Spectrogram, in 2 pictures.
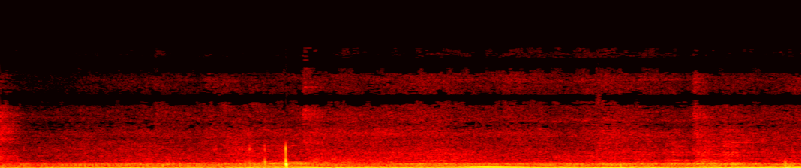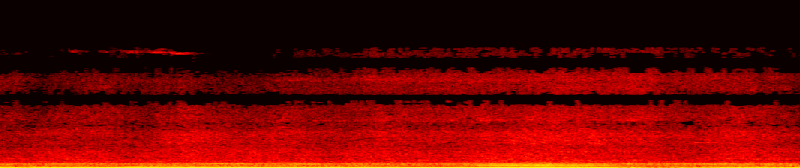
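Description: Hydraulic elevator's pump motor running with a steady low hum as the car travels up, with a sharp click about two seconds in. The hum drops away near the end as the car slows to level at the floor.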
